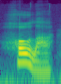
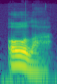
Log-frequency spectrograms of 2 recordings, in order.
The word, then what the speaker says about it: hola: One is that I didn't pronounce the H. So, it's not hola, but hola.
